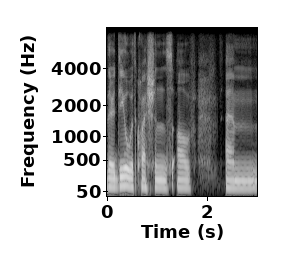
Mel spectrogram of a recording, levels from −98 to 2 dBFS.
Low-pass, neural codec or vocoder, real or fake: 7.2 kHz; none; real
